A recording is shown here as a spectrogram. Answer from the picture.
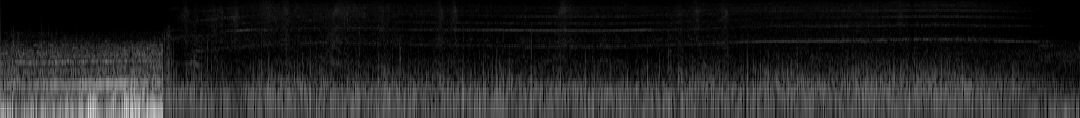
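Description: Bee Challenger electric bike ridden at full throttle: a thin electric-motor whine that drifts slowly up and down in pitch over a steady rush of tyres and wind on the microphone. For about the first two seconds a much louder wind rumble covers it, then drops away suddenly.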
